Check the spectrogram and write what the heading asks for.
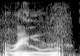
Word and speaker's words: Moreno: Moreno it rhymes with Pequeño.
